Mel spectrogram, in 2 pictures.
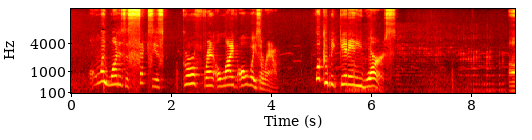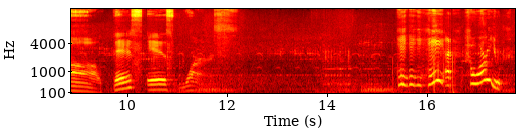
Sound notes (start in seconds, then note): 6.6 Beach Beast growls; 12.8 growls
